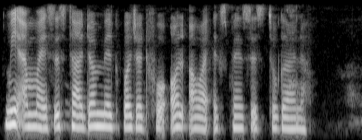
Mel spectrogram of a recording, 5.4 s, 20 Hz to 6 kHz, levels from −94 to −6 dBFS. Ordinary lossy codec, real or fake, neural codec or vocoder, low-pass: MP3, 48 kbps; real; none; 5.4 kHz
